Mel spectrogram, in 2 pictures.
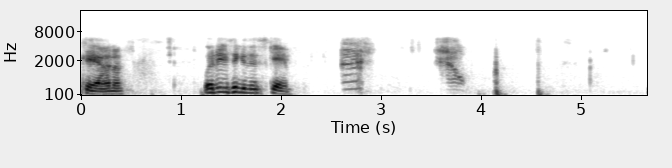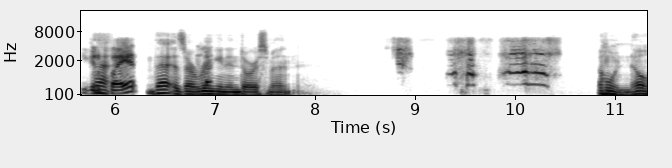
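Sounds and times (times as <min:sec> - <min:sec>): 
speech: 0:00.0 - 0:00.6, 0:01.2 - 0:02.2, 0:05.7 - 0:08.0, 0:10.8 - 0:11.3
seven-week-old baby crying: 0:02.6 - 0:03.0, 0:03.6 - 0:03.9, 0:08.8 - 0:10.5.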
